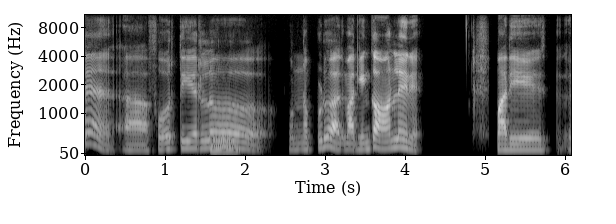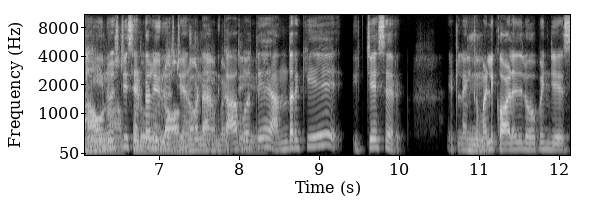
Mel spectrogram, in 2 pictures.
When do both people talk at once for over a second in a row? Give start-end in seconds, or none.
6.2-8.1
